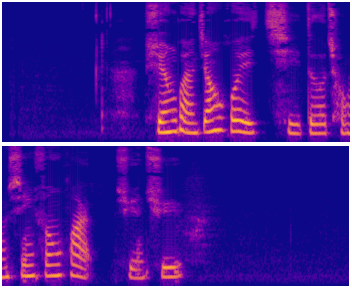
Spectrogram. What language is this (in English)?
Chinese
